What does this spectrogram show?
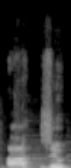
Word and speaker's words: au jus: If you're going there, especially if you're going through the drive-thru, ask for extra azu and let them know that you know how to pronounce it correctly, thanks to Joey Starr.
